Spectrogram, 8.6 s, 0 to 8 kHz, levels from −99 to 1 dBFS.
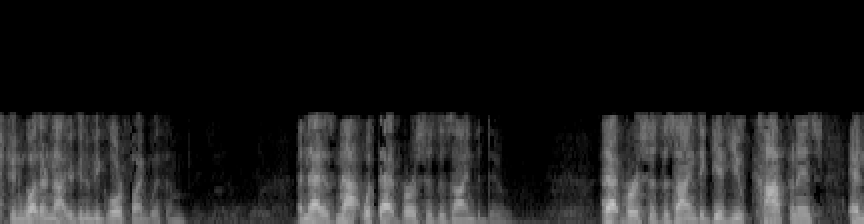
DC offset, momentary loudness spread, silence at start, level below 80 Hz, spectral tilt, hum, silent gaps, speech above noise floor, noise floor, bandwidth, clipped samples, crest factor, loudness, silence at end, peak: under 0.1%; 12 LU; 0 s; -74 dBFS; -2.5 dB/octave; none; none; 38 dB; -74 dBFS; 3.9 kHz; under 0.1%; 22 dB; -36 LUFS; 0 s; -16 dBFS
